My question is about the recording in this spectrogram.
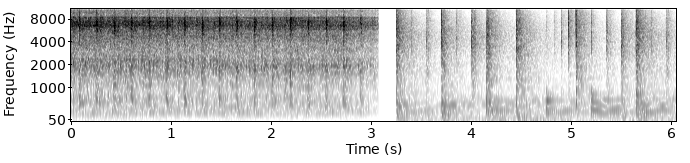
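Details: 1993 Porsche 968 3.0 L petrol, right-hand drive, idling: loud rapid metallic chatter from a worn balance shaft belt, then music.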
